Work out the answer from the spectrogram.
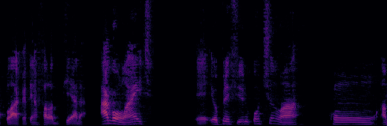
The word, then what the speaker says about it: Agon Light: Muitos falam Agonlight, como o próprio criador da placa fala Agonlight. Existem algumas pessoas que falam Egonlight e um grupo maior de pessoas que falam Egonlight.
